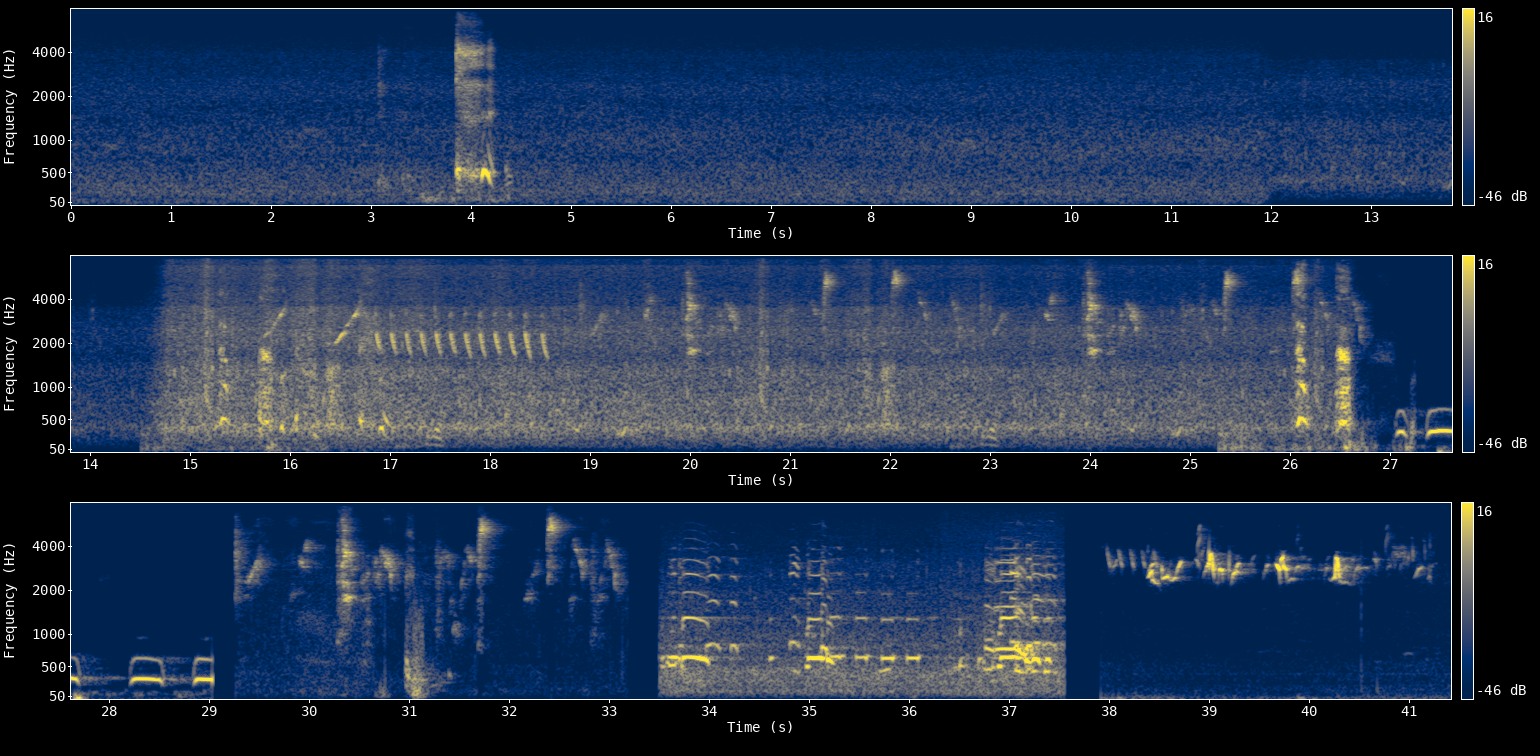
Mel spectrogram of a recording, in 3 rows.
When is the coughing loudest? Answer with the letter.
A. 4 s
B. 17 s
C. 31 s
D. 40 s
A.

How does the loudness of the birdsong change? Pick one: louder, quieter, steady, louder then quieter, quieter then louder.
louder.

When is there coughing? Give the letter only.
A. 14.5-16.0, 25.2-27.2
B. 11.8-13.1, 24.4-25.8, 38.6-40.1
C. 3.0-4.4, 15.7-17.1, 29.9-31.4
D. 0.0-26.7
C.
